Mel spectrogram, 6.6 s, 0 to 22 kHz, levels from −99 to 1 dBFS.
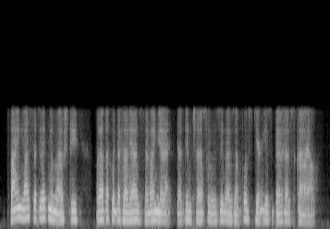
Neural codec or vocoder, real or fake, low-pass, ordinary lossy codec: codec, 16 kHz, 0.5 kbps, FreqCodec, smaller model; fake; 3.6 kHz; Opus, 64 kbps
